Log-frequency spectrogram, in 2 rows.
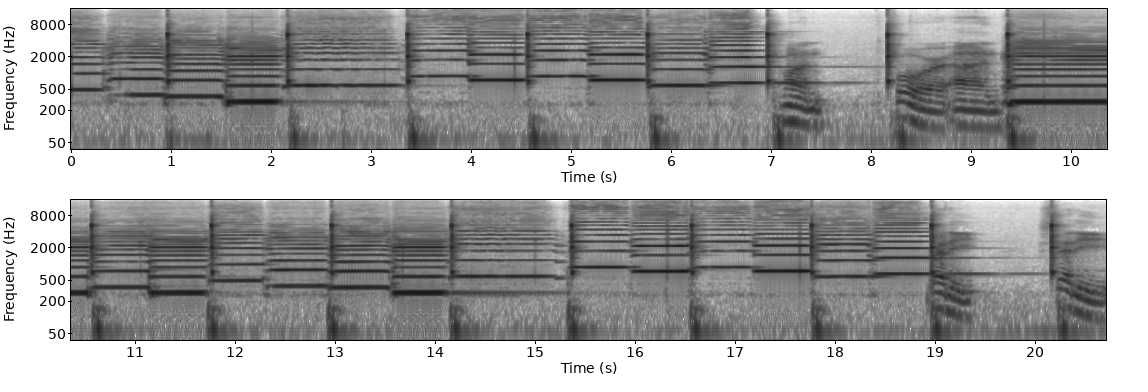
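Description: Violin played slowly in even, separate bowed notes, running through the same short phrase twice with a brief pause between. A light regular click sounds under it, in keeping with a metronome set to 50.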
